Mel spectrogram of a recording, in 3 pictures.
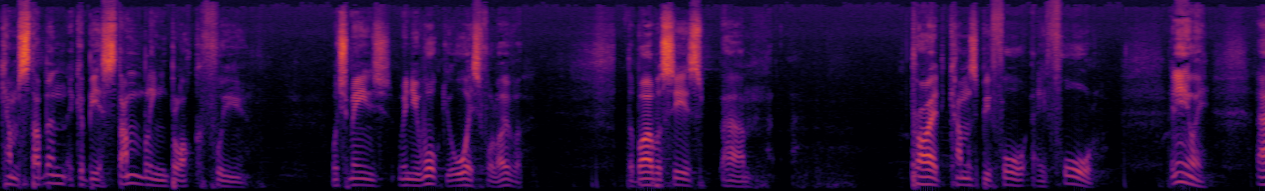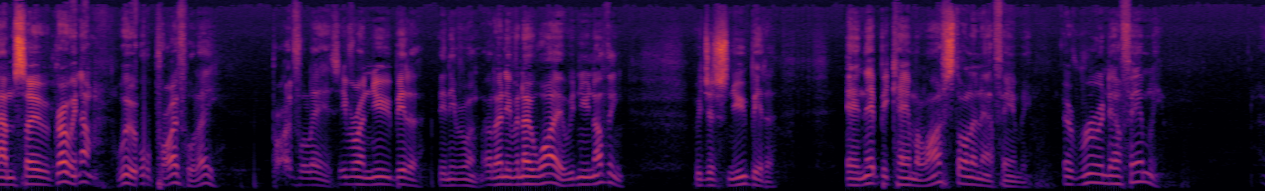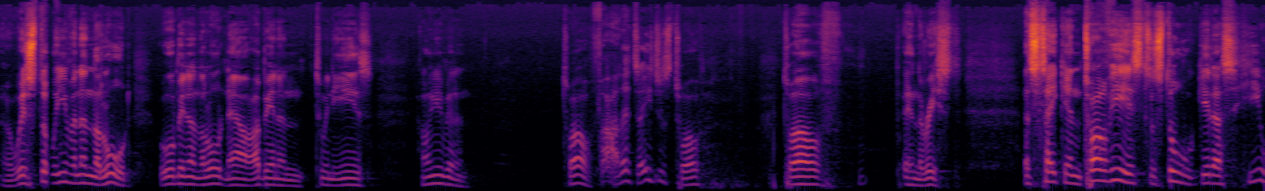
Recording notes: Live From IwiTapu Destiny Church Hawkes Bay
